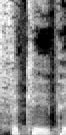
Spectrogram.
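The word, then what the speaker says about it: Fukuppy: Although, to be fair, it is pronounced Fukupi, isn't it, in Japanese? So it's just, but it does look like Fuck Uppy.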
